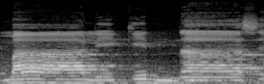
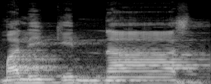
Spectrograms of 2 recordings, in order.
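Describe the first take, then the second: First: The first vowel of malikin is long. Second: The first vowel of malikin is short. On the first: The speaker calls it wrong. "tidak boleh" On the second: The speaker calls it right. "Mana contohnya yang tidak bisa panjang?"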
